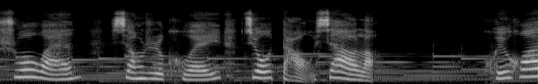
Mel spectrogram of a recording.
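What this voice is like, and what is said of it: Usual voice. Nothing is said of it.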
